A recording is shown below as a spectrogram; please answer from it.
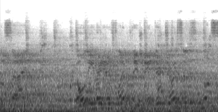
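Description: Arena crowd chatter, many voices talking at once, with music playing over it.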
